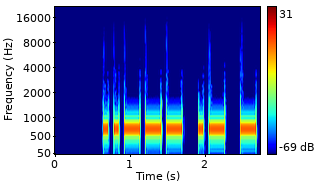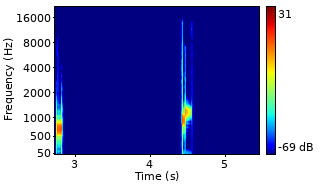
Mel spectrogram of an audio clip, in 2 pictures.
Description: Morse code, heard as a keyed tone, about 17 wpm, 700 Hz. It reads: 2AN
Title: Common Cut Numbers - 3-Digit 17wpm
